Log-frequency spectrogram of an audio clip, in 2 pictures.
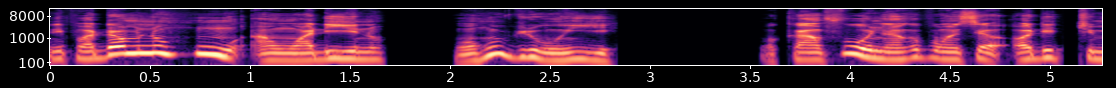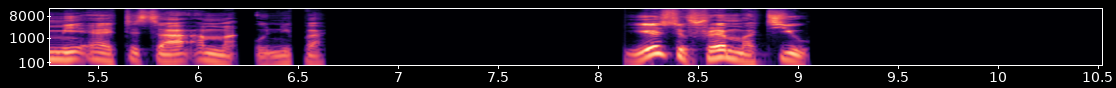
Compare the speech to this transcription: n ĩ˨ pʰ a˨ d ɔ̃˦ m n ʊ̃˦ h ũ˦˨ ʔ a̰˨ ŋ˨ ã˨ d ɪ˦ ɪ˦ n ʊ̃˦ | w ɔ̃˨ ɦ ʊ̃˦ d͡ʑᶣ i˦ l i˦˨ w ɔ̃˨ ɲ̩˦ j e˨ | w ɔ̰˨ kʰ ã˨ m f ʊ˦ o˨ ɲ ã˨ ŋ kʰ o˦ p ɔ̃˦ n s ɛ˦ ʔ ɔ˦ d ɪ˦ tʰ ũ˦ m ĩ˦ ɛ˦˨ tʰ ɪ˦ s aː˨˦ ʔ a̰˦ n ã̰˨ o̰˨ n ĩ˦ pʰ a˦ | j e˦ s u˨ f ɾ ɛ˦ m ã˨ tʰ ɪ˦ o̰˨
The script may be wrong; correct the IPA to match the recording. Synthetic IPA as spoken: n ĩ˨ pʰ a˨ d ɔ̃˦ m n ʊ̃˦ h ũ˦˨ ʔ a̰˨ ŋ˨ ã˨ d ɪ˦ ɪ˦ n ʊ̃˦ | w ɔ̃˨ ɦ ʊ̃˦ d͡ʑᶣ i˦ ɾ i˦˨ w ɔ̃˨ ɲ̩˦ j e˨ | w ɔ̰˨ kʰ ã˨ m f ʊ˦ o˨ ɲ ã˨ ŋ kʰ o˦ p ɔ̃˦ n s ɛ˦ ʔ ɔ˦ d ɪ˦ tʰ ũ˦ m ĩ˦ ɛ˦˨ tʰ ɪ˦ s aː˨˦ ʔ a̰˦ m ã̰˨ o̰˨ n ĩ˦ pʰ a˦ | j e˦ s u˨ f ɾ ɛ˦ m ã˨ tʰ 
